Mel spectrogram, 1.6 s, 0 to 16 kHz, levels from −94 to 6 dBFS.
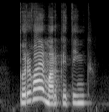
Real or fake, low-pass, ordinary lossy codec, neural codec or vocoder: fake; 14.4 kHz; none; codec, 32 kHz, 1.9 kbps, SNAC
